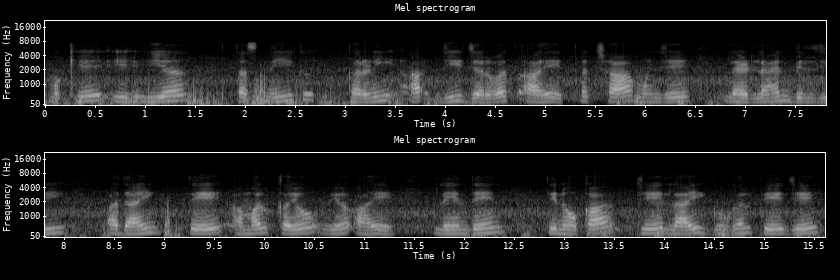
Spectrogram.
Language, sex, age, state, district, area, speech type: Sindhi, female, 30-45, Uttar Pradesh, Lucknow, urban, read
